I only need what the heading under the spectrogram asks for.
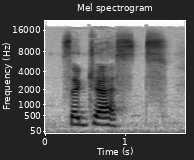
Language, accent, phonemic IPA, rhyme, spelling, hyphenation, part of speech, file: English, US, /sə(ɡ)ˈd͡ʒɛsts/, -ɛsts, suggests, sug‧gests, verb, En-us-suggests.ogg
- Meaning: third-person singular simple present indicative of suggest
